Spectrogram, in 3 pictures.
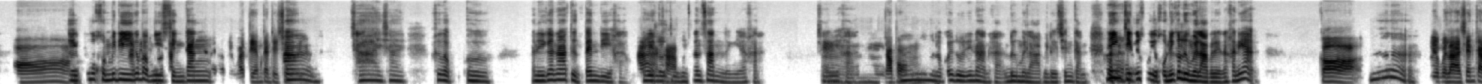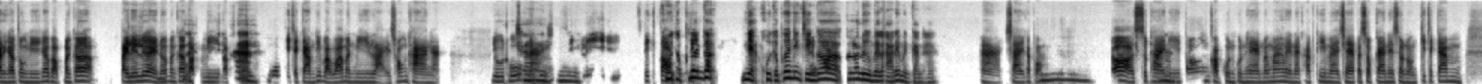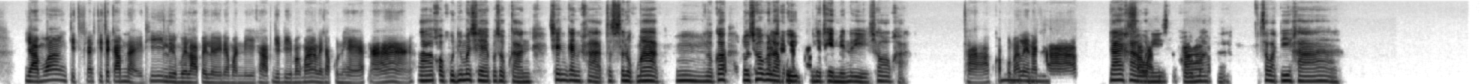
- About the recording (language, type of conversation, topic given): Thai, unstructured, กิจกรรมอะไรที่ทำให้คุณลืมเวลาไปเลย?
- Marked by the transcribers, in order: mechanical hum; distorted speech; chuckle; tapping; in English: "เอนเทอร์เทนเมนต์"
